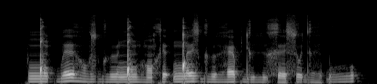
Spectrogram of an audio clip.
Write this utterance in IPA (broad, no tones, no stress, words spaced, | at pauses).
ŋ͡ǃũʔbɛ ɦɔ̤zɡʱøŋ͡ǃũ ɦɔ̃xɾɛʔ ŋ͡ǃɛzɡʱø ɦæp dyɦyxɛ sɵdʱɛ̤ɓo̤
